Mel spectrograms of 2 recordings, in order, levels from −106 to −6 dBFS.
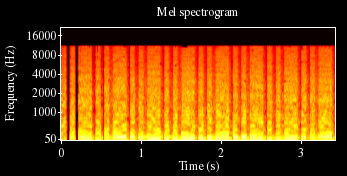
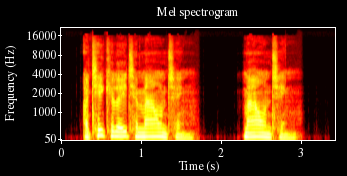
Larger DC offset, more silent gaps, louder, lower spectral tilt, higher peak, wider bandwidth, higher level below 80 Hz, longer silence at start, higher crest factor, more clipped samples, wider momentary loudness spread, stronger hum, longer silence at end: neither; neither; second, -23 LUFS vs -16 LUFS; about the same, -5.5 dB/octave vs -6 dB/octave; second, -8 dBFS vs 0 dBFS; second, 11.5 kHz vs 15.5 kHz; first, -26 dBFS vs -52 dBFS; second, 0 s vs 0.25 s; about the same, 14 dB vs 16 dB; neither; second, 3 LU vs 14 LU; neither; second, 0 s vs 0.5 s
